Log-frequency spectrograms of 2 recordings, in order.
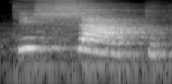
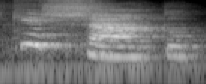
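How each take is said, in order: First: Put-on "que chato" higher and louder, like a sorry child; boy telling his story. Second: "que chato" drawn out slowly, like a sigh in verse; slow poem reading. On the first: Teacher as the boy regretting he hit the rat. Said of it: "o menino tá contando". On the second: Shown as a demonstration. Teacher slowly reads the poem's regret to the class. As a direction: let "que chato" linger. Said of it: "a explicação do José Paulo Paes".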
